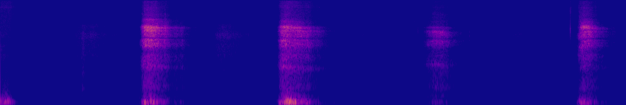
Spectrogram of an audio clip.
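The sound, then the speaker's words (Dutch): Slow, deep breathing during a guided relaxation exercise, in through the nose and out through the mouth: a few breathy whooshes spaced a couple of seconds apart, one softer than the rest, with silence between and no talk. “In door de neus. Uit door de mond. Goed zo.”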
